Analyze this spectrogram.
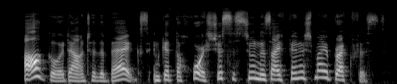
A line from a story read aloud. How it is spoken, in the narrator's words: said I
